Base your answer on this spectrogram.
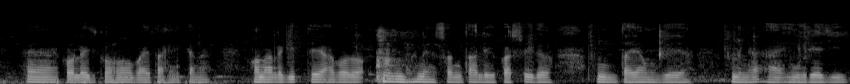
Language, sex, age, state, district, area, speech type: Santali, male, 60+, Jharkhand, Seraikela Kharsawan, rural, spontaneous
